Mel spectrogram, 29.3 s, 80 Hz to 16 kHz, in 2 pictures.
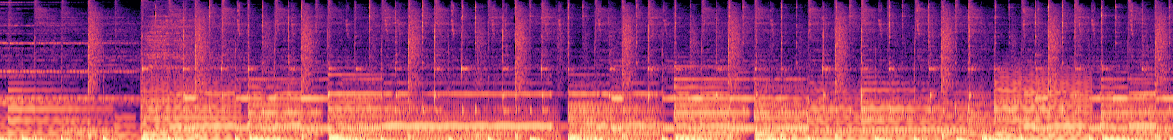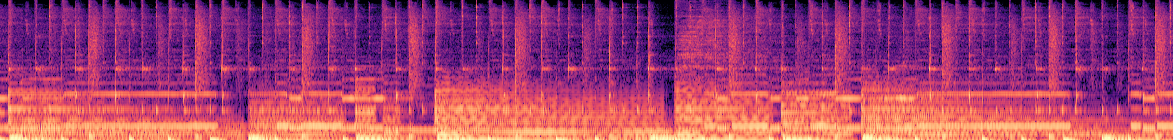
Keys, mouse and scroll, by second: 0.0 r, 3.6 g, 5.1 KP_1, 5.5 KP_5, 5.9 KP_5, 6.4 Tab, 7.3 shift+middle click, 7.9 z, 8.5 right click, 9.7 click, 10.3 click, 14.5 click, 15.4 click, 15.7 click, 18.3 right click, 19.1 g, 25.5 right click, 26.4-26.9 click, 26.6 click, 26.8 click, 28.2 right click.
